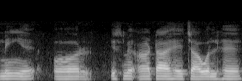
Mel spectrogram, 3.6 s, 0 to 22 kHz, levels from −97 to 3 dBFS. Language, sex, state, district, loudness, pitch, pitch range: Hindi, male, Uttar Pradesh, Jalaun, -25 LUFS, 125 Hz, 125-130 Hz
